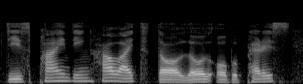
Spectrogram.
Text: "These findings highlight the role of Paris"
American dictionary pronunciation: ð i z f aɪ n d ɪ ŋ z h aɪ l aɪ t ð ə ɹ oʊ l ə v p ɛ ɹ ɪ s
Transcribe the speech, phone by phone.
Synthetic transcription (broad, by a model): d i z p aɪ n d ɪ ŋ h aɪ l aɪ t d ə l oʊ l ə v p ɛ ɹ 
